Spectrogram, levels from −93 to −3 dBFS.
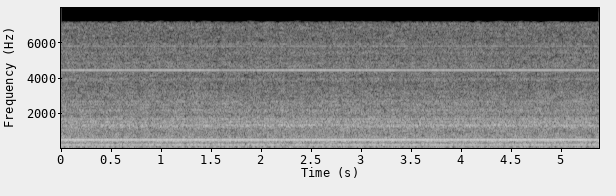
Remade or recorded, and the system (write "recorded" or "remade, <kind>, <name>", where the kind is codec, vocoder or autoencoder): recorded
